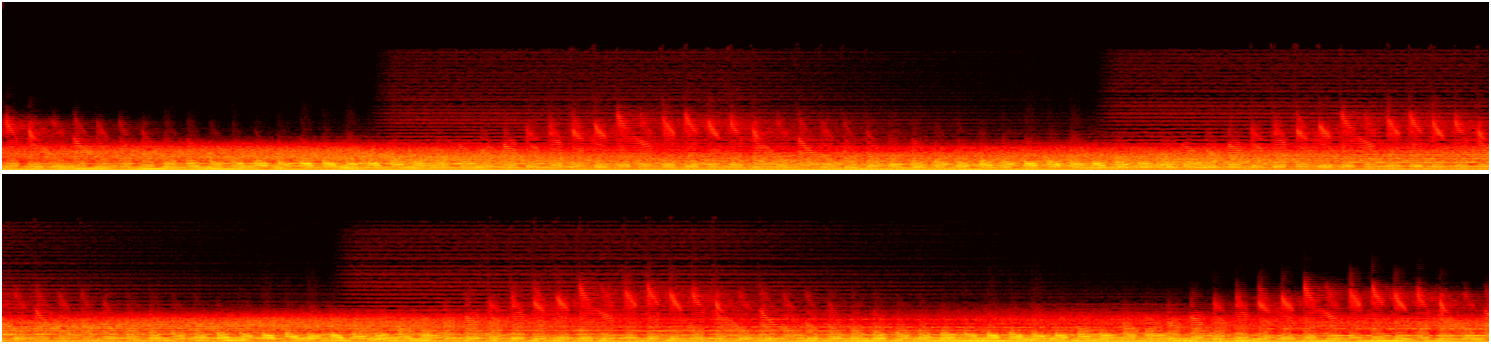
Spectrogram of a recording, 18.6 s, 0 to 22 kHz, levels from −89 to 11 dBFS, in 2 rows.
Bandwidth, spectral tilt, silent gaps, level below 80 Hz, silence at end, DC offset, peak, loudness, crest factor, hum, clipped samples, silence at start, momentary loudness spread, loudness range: 9.6 kHz; -6.5 dB/octave; none; -34 dBFS; 0 s; under 0.1%; -6 dBFS; -21 LUFS; 14 dB; none; under 0.1%; 0 s; 3 LU; 2 LU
